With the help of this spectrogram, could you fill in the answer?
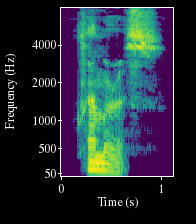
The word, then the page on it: clamorous: Australian English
